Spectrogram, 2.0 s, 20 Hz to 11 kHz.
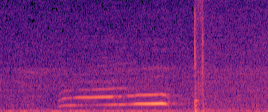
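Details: A little owl (Athene noctua) at Gmina Podedwórze, Poland, on 2 November 2018 gives one drawn-out, plaintive mewing note that rises slightly before breaking off, followed by a sharp knock.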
